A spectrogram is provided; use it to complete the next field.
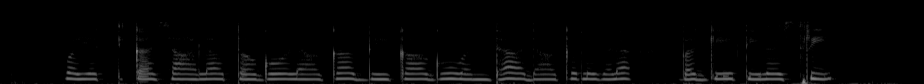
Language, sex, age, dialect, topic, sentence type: Kannada, female, 18-24, Dharwad Kannada, banking, question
